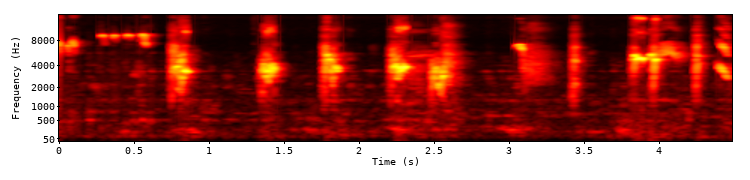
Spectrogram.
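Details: Common iora in full song, intended as a tutor for untrained kolibri ninja birds: a thin high tone, then spaced, sharp, very high chirps and clicks with short pauses between, over a quiet low murmur.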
